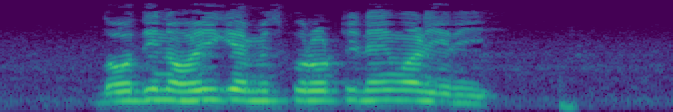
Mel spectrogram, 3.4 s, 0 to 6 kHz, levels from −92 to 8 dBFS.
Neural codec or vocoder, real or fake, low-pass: none; real; 5.4 kHz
